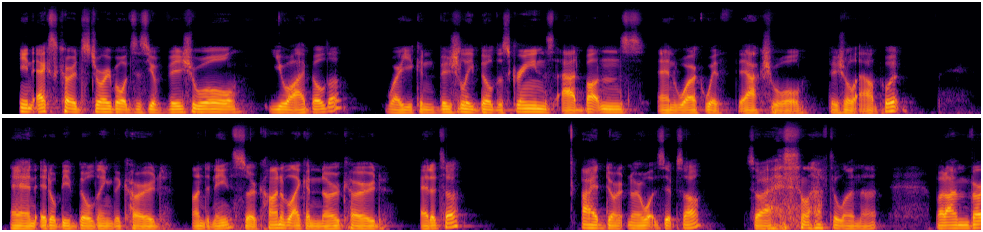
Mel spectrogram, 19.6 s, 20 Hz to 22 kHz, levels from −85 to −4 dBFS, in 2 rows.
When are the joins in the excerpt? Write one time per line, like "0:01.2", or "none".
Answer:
none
